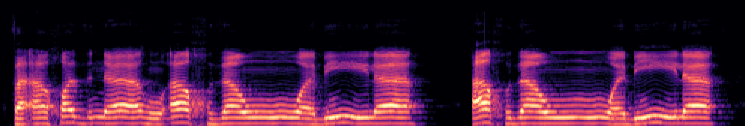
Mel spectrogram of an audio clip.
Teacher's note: تنوين في كلمة أخذا أتى بعده حرف الواو والواو من حروف الإدغام بغنة يغن بمقدار حركته.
